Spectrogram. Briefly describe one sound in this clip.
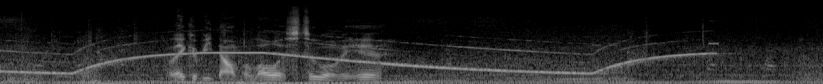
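A siren wails, rising and falling in pitch.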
